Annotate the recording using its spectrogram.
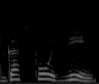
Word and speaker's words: Господень: мягким знаком «без», вот не «Господа» вход, а вот «Господень». И что это за форма такая? – Ну, все-таки правильный вариант с мягким знаком «Господень». Именно так произносится по-церковно-славянски.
